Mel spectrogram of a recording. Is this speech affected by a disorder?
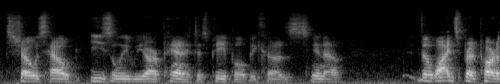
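No.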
